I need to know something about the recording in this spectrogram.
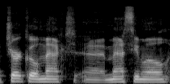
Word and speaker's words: Circus Maximus: it's uh so yeah cherko Max maimo is how how it would be said in Italy but yeah it's um you're in Italian it's circus Maximus um so yeah I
